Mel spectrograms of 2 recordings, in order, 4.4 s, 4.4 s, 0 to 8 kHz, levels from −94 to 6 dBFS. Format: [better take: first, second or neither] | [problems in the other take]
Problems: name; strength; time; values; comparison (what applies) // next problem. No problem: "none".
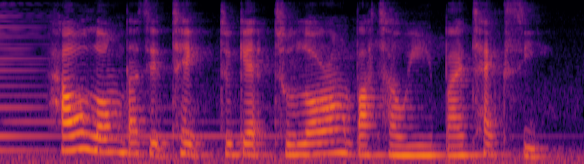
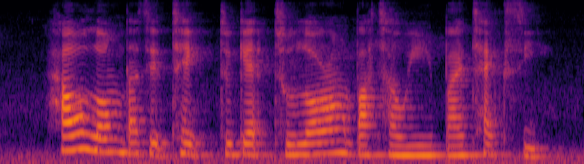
second | background sound (Keyboard (musical)); 19 dB below the speech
